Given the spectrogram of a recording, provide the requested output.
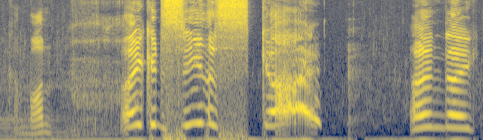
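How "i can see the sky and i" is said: high, loud, slow elated shout; drawn-out triumphant yell; joyful shout. Real, not acted. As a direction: shout it out in relief. Emerging from cave.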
